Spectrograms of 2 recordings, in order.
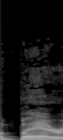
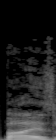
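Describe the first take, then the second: First: Bayer said as BAY-er, close to bear; American pronunciation. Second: Bayer said as BUY-er; German-style pronunciation. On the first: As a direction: say Bayer with an "ay" vowel, not "eye". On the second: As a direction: say Bayer with an "eye" vowel, like buyer. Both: Real, not acted. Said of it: "using for us the American pronunciation of Bayer".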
